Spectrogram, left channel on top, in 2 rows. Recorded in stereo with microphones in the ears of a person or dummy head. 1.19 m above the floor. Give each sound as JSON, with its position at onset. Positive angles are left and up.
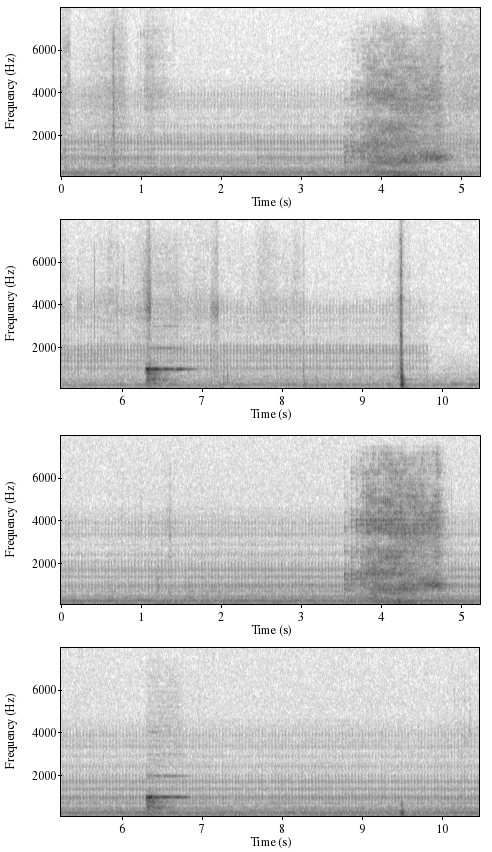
{"t": 3.5, "sound": "a zipper", "side_deg": -30, "distance_m": 1.2}
{"t": 6.3, "sound": "a piano", "side_deg": 65, "distance_m": 1.5}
